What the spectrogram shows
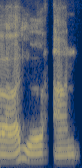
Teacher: Ibdal artinya mengganti hamzah kedua dengan alif. Al-an, panjangnya 6 harokat.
